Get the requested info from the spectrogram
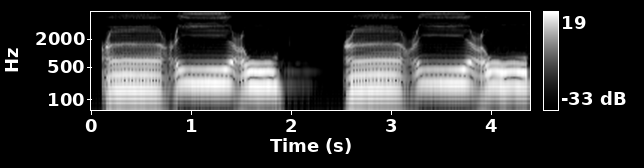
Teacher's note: huruf ain wastul halqi makhrajnya yaitu tengah tenggorokan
